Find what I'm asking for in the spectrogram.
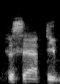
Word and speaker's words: Safdie: This week, we're looking at the 2019 Adam Sandler film, Uncut Gems, directed by Josh and Benny Safdie. Correct me if I'm mispronouncing that one. – The Safdie Bros, yep.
